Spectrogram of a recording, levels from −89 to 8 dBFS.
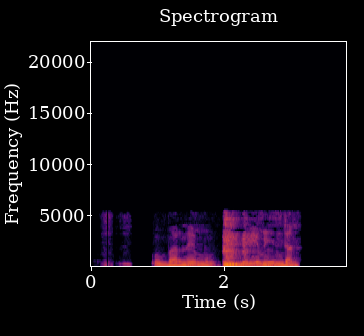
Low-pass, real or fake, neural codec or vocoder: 5.4 kHz; real; none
